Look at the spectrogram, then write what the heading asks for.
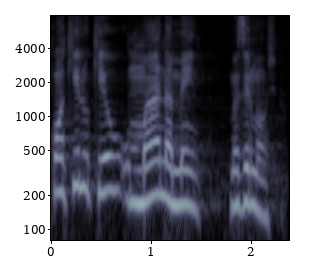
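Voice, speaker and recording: A man's voice: high voice, brisk, a little mellow. A man preaching a church sermon, exhorting with repeated phrases and rhetorical questions. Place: large church hall during a service. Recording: reverberant hall sound.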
